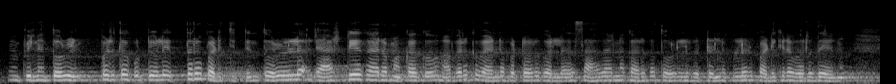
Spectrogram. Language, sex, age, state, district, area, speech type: Malayalam, female, 45-60, Kerala, Thiruvananthapuram, urban, spontaneous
